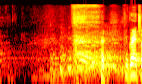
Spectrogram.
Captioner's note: laughter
